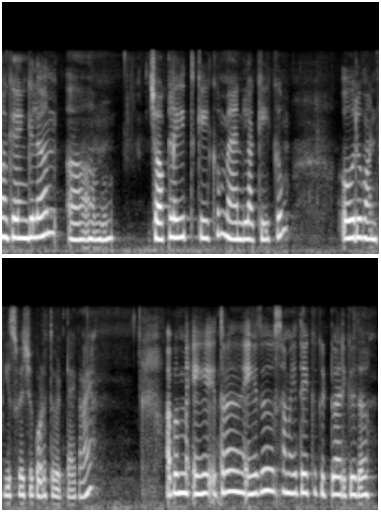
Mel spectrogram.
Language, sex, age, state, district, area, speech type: Malayalam, female, 18-30, Kerala, Alappuzha, rural, spontaneous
